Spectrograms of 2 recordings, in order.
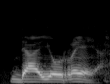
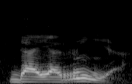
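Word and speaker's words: diarrhoea: Oh, Betty, you'll agree with me that many people, you know, confidently talk of dior dior that is not anywhere in English. You have then diarrhea diarrhea not diar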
